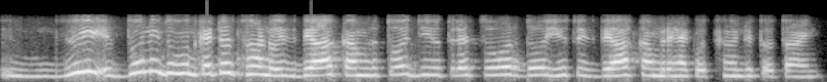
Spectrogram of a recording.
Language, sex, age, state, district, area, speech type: Kashmiri, other, 18-30, Jammu and Kashmir, Bandipora, rural, conversation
